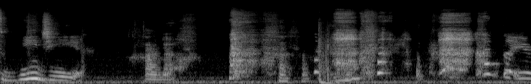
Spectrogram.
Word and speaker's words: Ouija: am I gonna die dear o board it's Ouija I know I thought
